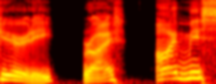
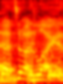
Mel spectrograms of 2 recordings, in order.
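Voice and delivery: ordinary talk

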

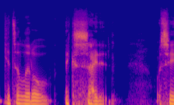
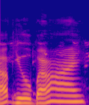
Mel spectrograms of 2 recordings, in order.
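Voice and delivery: put-on baby talk; 5 semitones higher, much slower than usual. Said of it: "Why is no one doing it back?".

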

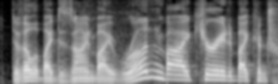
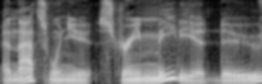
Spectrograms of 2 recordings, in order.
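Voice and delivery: lower, slow drowsy wrestler drawl; slowed-down Hogan; 7 semitones lower, 4 dB quieter, much slower than usual. Acted. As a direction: drag it out like a sedated Hulk Hogan. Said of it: "hydrocodone Hogan at the end, brother, when he slows down".

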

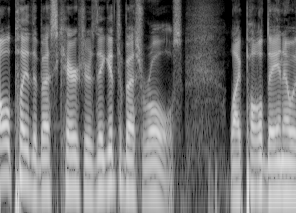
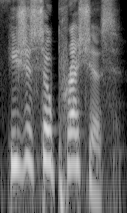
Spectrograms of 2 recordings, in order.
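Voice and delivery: high, slow, gushing fangirl voice; mock fangirl cooing; mocking cutesy fangirl; 11 semitones higher, slower than usual. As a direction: coo it like a smitten fan girl. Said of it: "but people are like".

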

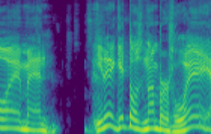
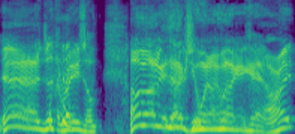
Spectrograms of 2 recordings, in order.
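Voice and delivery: annoyed texting voice; 3 semitones higher than usual. Retold or imitated. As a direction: shout it like an annoyed buddy. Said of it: "what I sound like in text form".

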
